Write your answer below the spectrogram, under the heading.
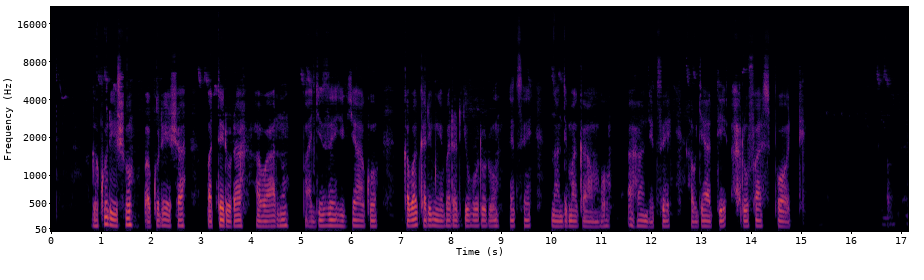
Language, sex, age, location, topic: Kinyarwanda, male, 18-24, Huye, health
